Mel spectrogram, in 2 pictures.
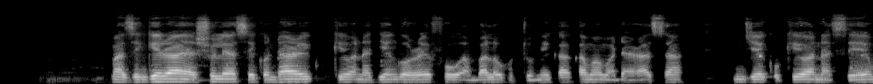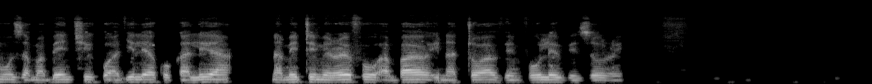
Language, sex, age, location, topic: Swahili, male, 25-35, Dar es Salaam, education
